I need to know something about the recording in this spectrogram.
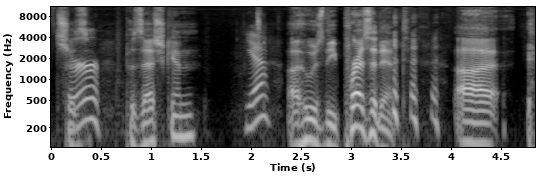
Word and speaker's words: Pezeshkian: I'm not quite sure why he didn't have the Ayatollah Khomeini on there, but that was Masoud Pezeshkian. Am I pronouncing that right? Sure. Pezeshkian?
